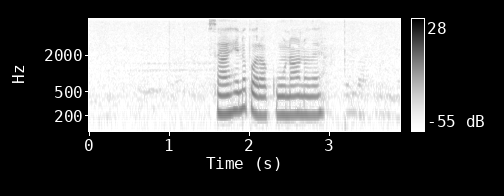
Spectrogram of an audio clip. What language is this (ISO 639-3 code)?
sin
